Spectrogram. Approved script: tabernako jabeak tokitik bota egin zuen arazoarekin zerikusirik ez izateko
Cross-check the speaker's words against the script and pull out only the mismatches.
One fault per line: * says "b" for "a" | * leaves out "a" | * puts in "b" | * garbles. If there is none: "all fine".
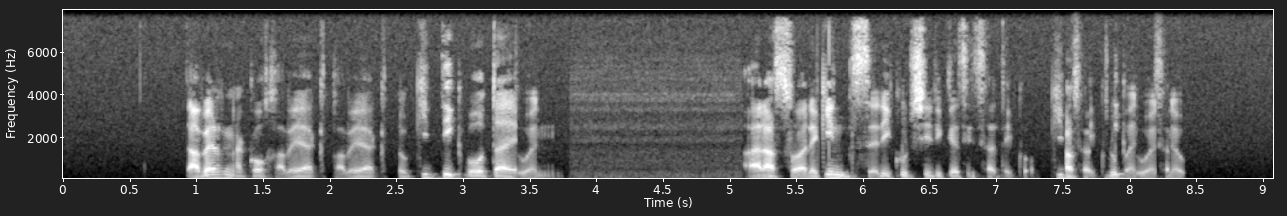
* puts in "jabeak"
* leaves out "egin"
* garbles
